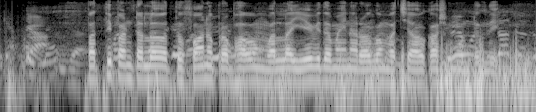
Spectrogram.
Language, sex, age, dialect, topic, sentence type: Telugu, male, 18-24, Southern, agriculture, question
